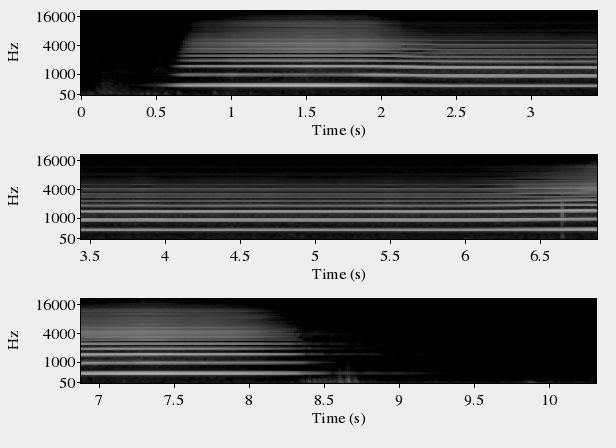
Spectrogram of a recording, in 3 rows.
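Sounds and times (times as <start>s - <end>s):
harmonica bending a semitone down on the third hole: 0.6s - 8.8s.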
